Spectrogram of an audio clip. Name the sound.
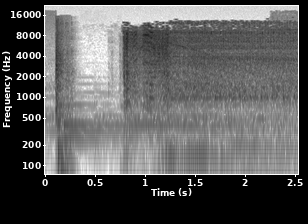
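car engine starting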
